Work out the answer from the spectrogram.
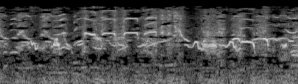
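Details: Agitated Oriental magpie-robin ready to fight, giving a dense, blurred stream of high warbled whistles and chattering notes with no clear break.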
